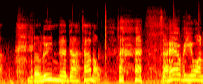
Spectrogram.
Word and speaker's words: Boolboonda: So how's it pronounced? Boolboonda. Boolboonda tunnel.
